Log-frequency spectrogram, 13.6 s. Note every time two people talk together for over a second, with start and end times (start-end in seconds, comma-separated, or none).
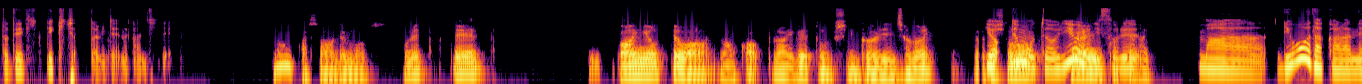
9.8-11.4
